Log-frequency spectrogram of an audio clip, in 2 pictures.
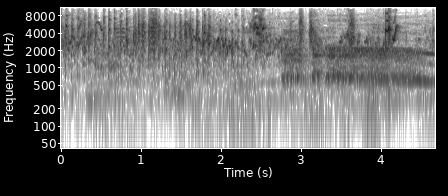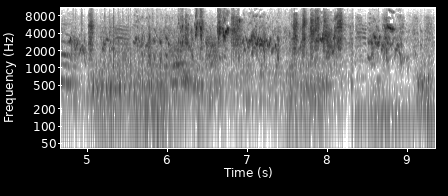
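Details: Several pet budgerigars eating and chirping, with rapid high twittering and scratchy notes, a longer harsh buzzy note early on, and wing-flutter and rustling sounds mixed in.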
